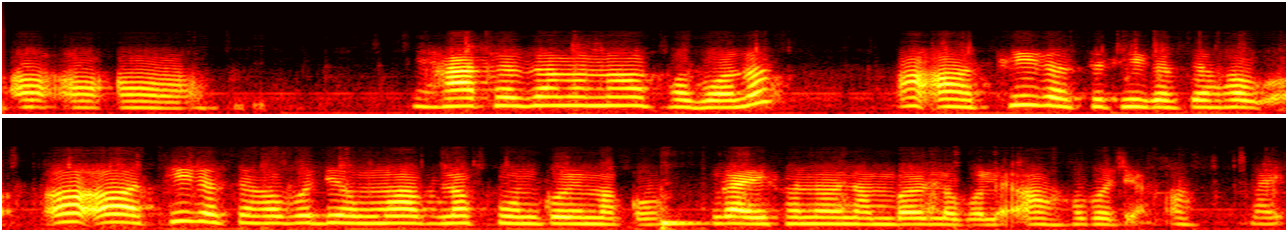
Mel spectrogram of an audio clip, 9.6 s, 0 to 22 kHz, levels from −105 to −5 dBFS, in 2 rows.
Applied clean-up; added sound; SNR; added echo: neural separator model SepFormer DNS4.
